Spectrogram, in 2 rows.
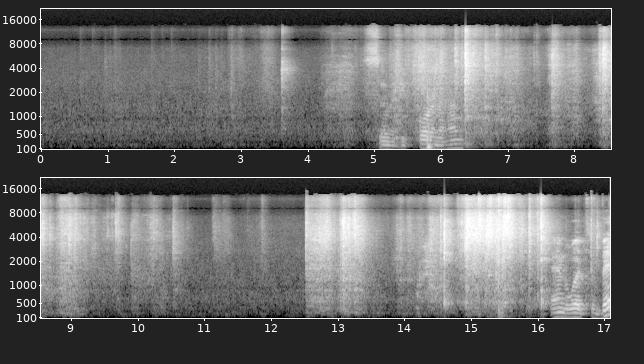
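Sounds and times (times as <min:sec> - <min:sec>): scraping and rustling handling noise: 0:04.3 - 0:17.0.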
